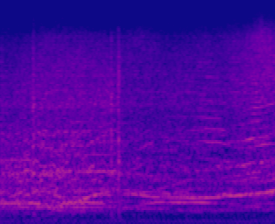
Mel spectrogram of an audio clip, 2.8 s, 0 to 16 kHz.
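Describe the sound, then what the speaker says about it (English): Formula 1 race car engines from the 1982 season scream continuously at high revs, the pitch sliding as cars pass, loud and steady with no voices. "But the engines drowned him out."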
